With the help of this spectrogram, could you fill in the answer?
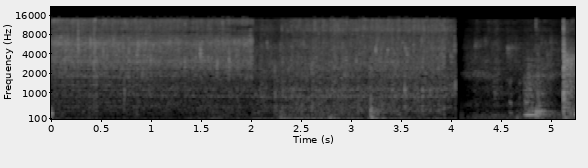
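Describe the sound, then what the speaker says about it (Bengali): Onions hiss and sizzle in hot oil in a home kitchen at night, a steady bright crackle that drops in level midway and breaks briefly near the end with a clatter of stirring. "আর একে তেলও গরম হয়ে গেছে, আমি পেঁয়াজ দিয়ে দিতেছি।"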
